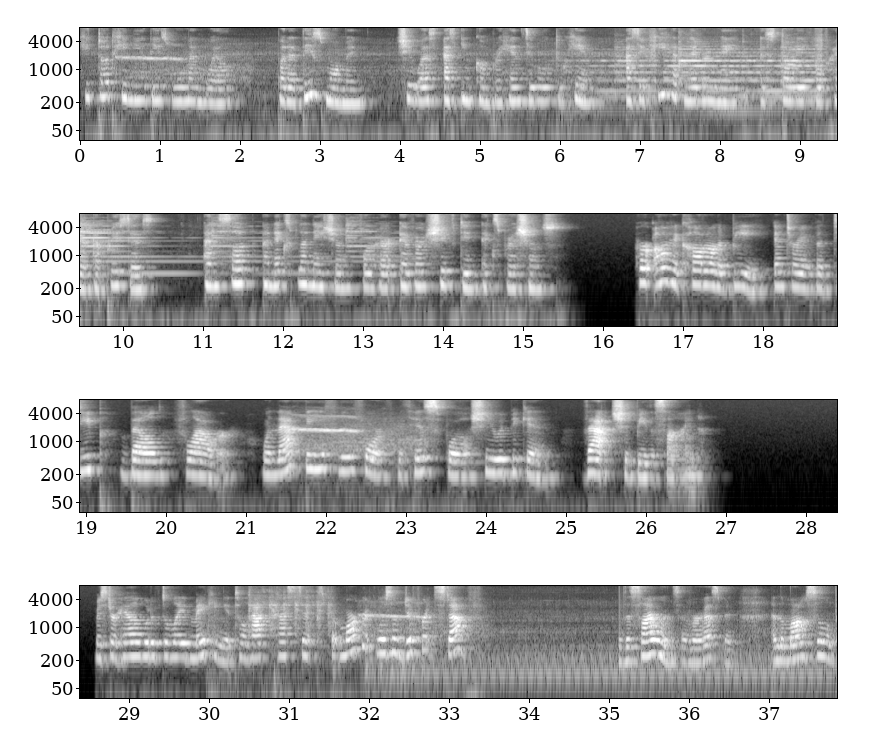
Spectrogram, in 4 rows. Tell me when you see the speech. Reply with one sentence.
The speech can be heard from 0.0 to 15.5 s, from 16.4 to 26.7 s, from 28.6 to 33.4 s and from 35.1 to 37.8 s.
